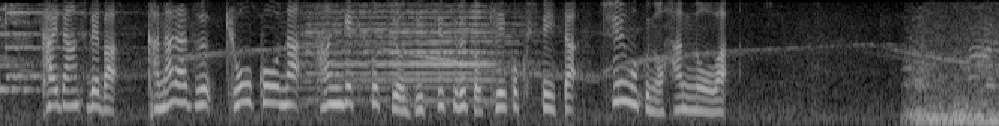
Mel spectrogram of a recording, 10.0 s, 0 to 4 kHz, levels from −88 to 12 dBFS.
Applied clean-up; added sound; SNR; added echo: none; Motor vehicle (road) / Siren; 10 dB; none.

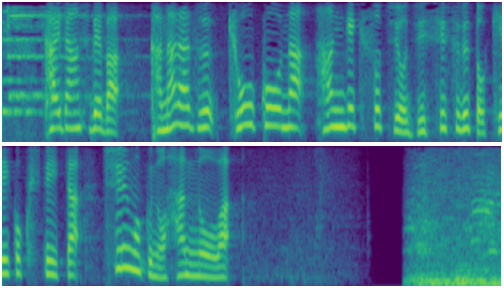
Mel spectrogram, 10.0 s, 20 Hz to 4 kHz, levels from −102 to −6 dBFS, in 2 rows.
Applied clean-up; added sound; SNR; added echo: none; none; none; none.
